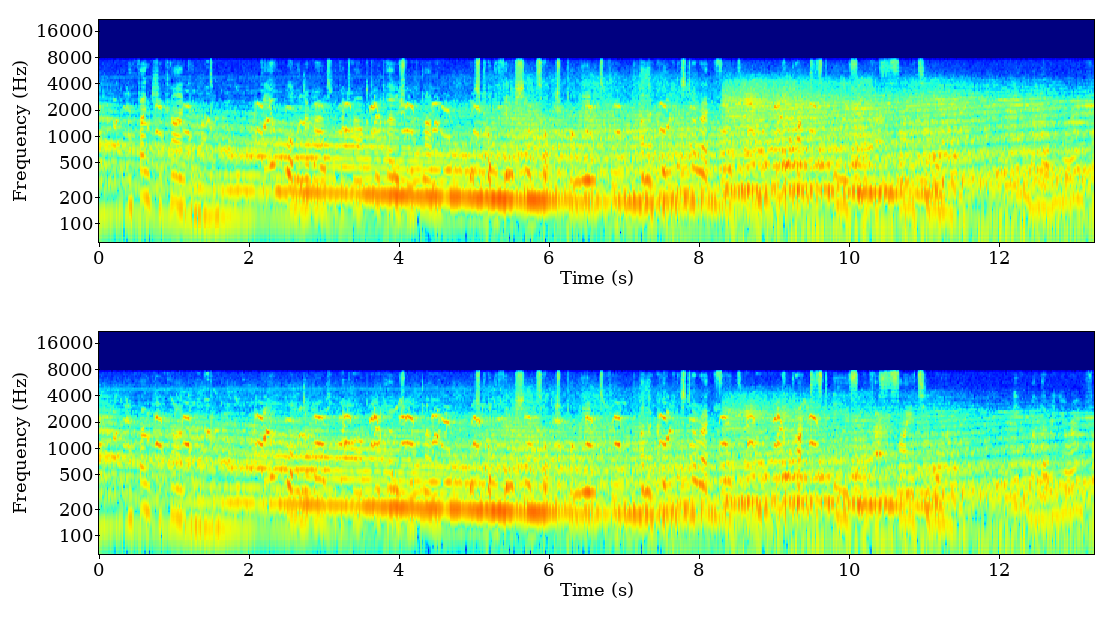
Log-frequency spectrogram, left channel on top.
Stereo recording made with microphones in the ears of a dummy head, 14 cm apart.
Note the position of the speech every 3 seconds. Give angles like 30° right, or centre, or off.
60° left, 30° left, 10° right, 40° right, 40° right.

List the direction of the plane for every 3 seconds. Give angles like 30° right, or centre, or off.
50° right, 20° right, 20° left, 50° left, 60° left.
